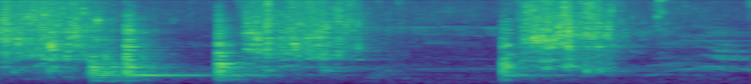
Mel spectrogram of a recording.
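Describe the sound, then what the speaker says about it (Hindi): Water pours into a cooking pot of soaked dal in three splashing gushes, near and fairly loud, with short pauses between pours. "सारा पानी डाल देंगे इसमें।"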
